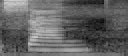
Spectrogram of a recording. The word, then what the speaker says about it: san: Just like a C, we need this part. And the san, we need the ran. But the first tongue, so we just say san.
